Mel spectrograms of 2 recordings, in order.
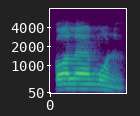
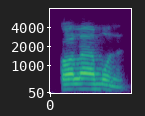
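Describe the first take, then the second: The two takes are said the same way.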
